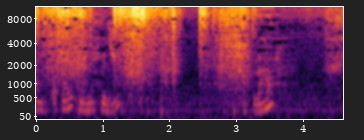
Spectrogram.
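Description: Aluminium foil crinkles.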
